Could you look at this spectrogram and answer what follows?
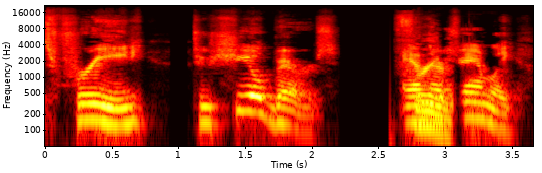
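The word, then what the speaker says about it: Frueh: called operator syndrome by Dr Chris free that's how you pronounce that I even asked him Dr Chris free what he did is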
